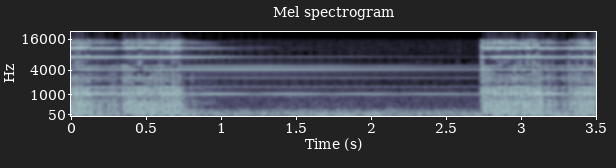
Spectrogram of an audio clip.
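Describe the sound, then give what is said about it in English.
A telephone rings at a cafe. Two loud bursts of bright, trilling bell ringing are separated by a long silent pause. “At 7:20, the telephone at the cafe rang.”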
